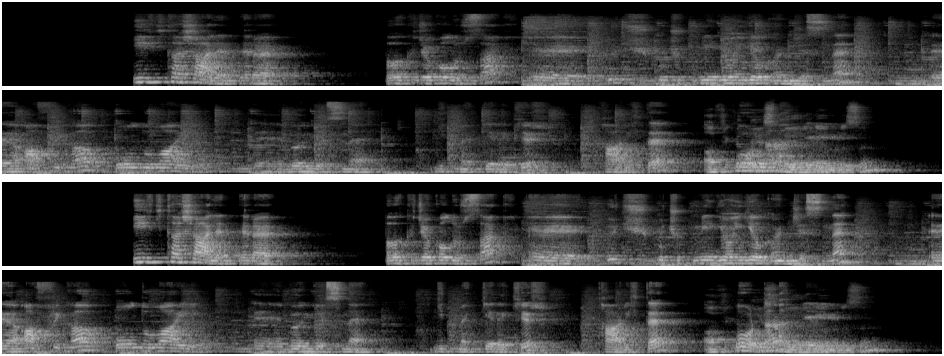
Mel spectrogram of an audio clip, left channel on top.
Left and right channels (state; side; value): normal; both; correlation 0.43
